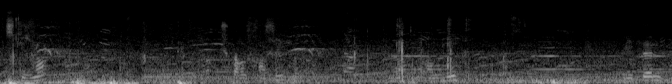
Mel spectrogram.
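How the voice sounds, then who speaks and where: A young man vlogging on location outdoors at an urban monument at night, excitable and often dropping to hushed tones. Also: a little high, slow, loud music behind the voice. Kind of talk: on-location vlog.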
